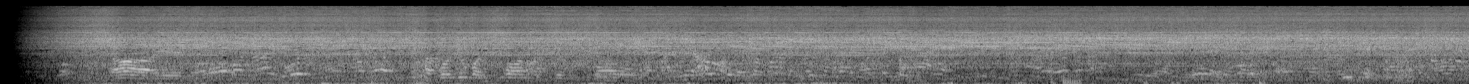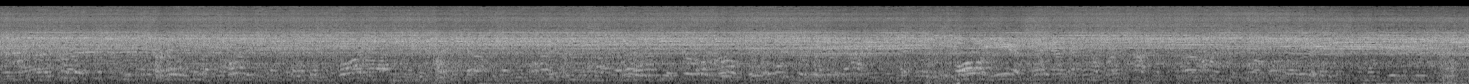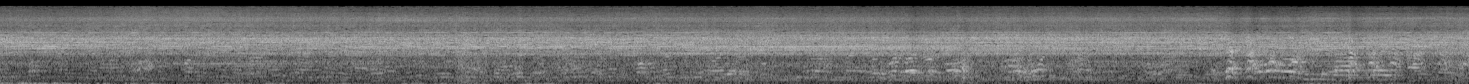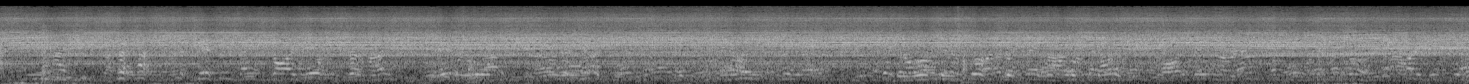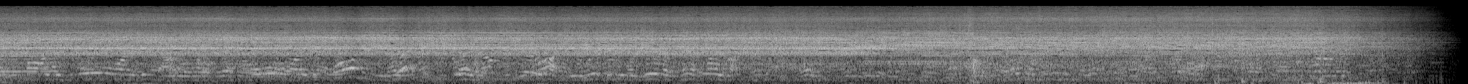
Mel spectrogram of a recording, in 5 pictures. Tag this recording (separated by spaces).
locomotive new-zealand steam-train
